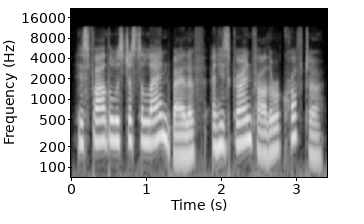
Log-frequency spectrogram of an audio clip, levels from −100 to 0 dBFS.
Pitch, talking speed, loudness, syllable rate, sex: 210 Hz, 210 wpm, -16 LUFS, 5.3 syllables/s, female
